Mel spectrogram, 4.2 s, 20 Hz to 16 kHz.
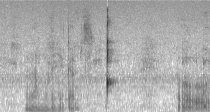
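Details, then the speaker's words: A 7-day-old baby boy with hiccups keeping him awake: a single sharp hiccup between soft infant noises, with faint talk nearby. "Except for his hiccups, they're keeping him awake."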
